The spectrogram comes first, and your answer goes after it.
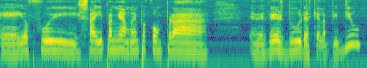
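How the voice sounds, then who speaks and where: Music plays in the background. Over it, a woman speaks at a moderate pace. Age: 70s. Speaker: singer. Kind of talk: interview, casual storytelling.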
